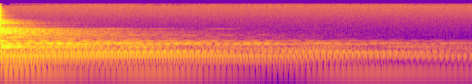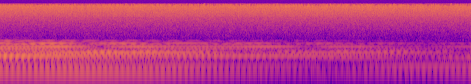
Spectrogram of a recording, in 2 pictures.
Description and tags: samples in this pack are "percussion"-hits i recorded in a free session, recorded with the built-in mic of the powerbook
piano, string, unprocessed, hit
